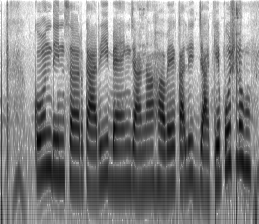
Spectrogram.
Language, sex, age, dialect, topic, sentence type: Chhattisgarhi, female, 18-24, Eastern, banking, statement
